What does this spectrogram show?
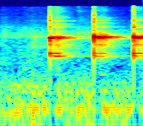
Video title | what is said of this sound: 嘉昇：確定這些東西是我吃的？難道這是我在品城記的最後一頓飯？【品城記】 | pourquoi fait-il le son clair ? c'est du charbon de bois blanc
